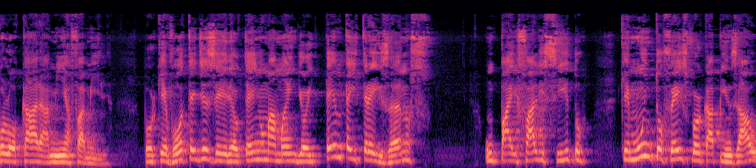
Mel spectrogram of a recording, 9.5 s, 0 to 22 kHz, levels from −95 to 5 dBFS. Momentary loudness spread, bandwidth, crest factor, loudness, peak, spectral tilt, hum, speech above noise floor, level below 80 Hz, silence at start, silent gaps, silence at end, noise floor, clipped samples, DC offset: 8 LU; 16 kHz; 14 dB; -17 LUFS; -4 dBFS; -4.5 dB/octave; none; 44 dB; -60 dBFS; 0 s; none; 0 s; -60 dBFS; under 0.1%; under 0.1%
